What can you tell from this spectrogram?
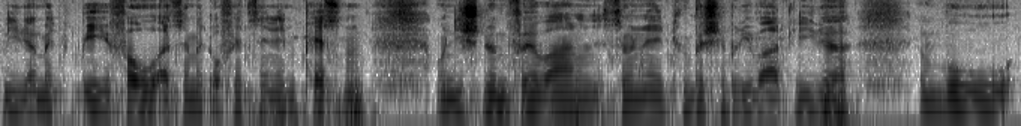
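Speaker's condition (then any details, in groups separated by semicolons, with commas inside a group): Cleft palate; speech impediment, listeners messaged that he cannot be heard, mimicked at school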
